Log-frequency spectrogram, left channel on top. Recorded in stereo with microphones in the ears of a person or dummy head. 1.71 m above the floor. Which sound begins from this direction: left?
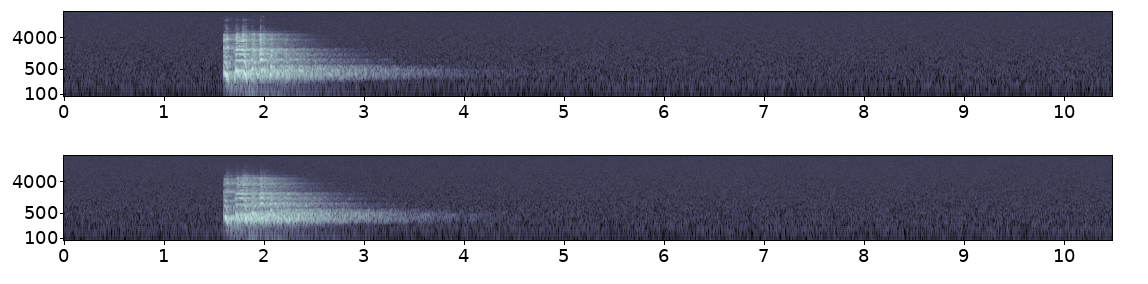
Laughter, at 1.6 s.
